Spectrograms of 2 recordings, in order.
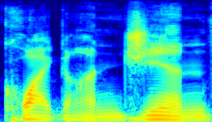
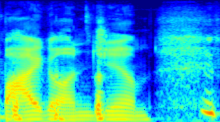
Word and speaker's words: Qui-Gon Jinn: that came about was i just didn't know how to say the word qui-gon jinn from star wars i kept calling it bygone gym and i've forever credited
